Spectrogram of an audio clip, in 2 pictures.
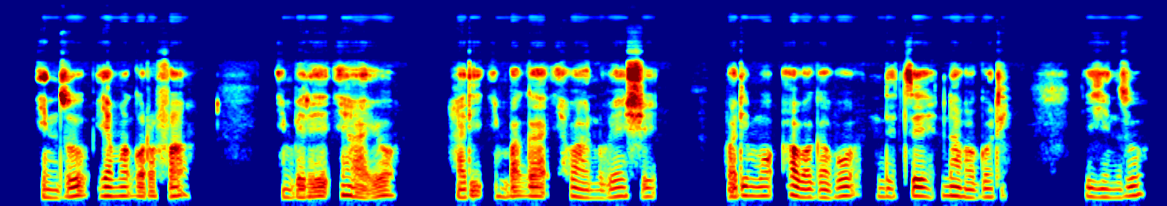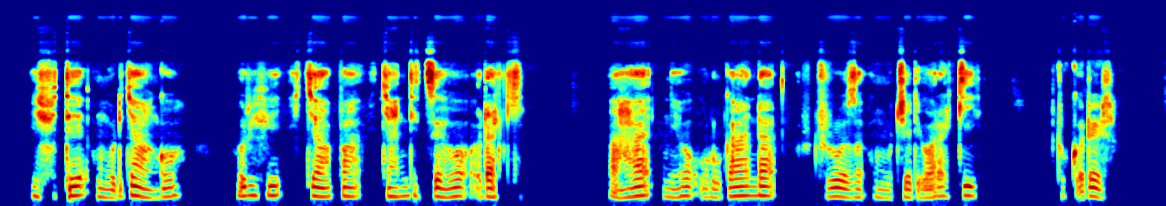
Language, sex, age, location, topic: Kinyarwanda, male, 25-35, Huye, finance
